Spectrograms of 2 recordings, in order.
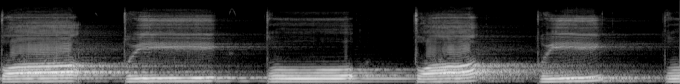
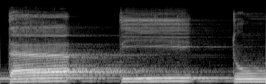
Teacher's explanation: تو کو موٹا پڑھیں گے، تا کو ہم نے باریک پڑھا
